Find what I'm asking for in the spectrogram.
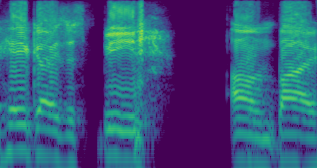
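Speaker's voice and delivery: put-on slow, drawn-out voice. Doing an impression of a friend to say goodbye: imitating a friend. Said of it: "I do a really good impression".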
